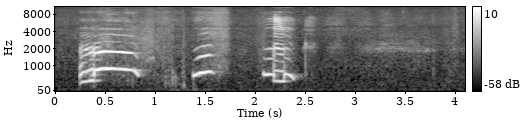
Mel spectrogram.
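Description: A seven-month-old baby babbling: three short high-pitched vocal sounds, the first the longest, all within the first two and a half seconds.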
